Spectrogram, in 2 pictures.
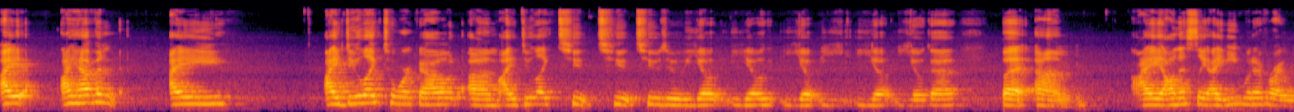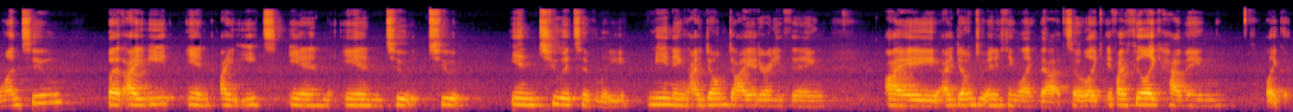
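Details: Adult woman who stutters, speaking live; part-word and word repetitions are audible; stuttering.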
